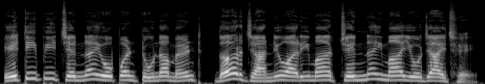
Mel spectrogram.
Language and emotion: Gujarati, neutral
